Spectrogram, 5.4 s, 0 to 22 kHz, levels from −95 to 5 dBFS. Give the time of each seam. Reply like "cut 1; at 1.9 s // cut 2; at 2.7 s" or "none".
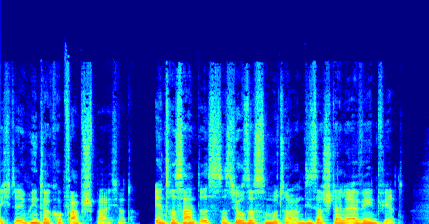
cut 1; at 1.8 s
